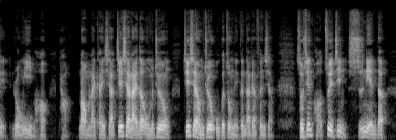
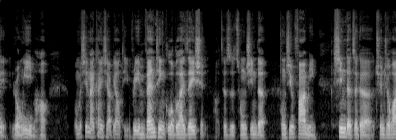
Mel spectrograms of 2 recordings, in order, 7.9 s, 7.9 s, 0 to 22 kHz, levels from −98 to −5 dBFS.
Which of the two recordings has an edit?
first; 2 cuts; at 1.1 s, 6.3 s

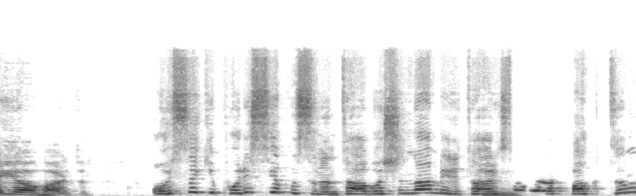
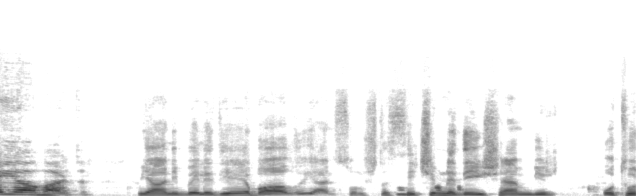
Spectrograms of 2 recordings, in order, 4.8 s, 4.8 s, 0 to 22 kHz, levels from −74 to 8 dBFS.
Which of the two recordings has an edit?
second; 1 cut; at 1.0 s

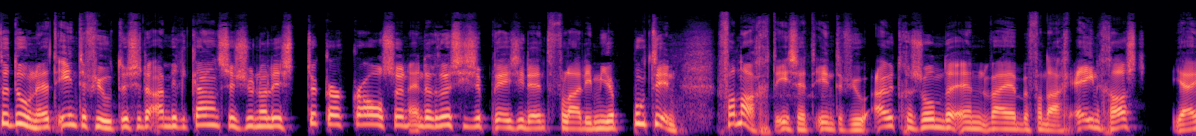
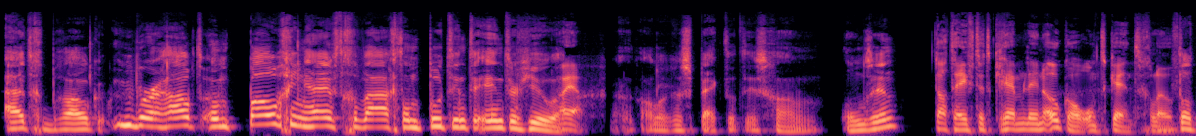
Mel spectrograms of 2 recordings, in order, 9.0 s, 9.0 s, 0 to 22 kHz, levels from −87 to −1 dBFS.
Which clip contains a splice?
second; 1 cut; at 4.5 s

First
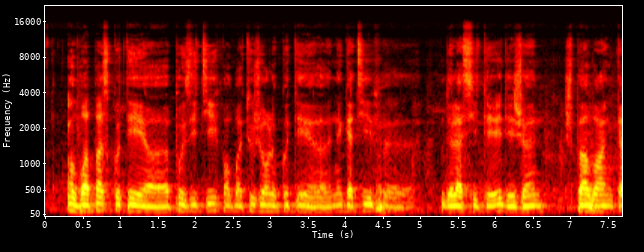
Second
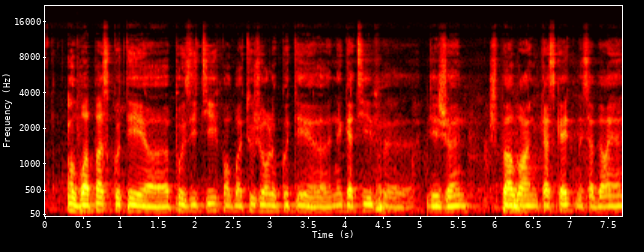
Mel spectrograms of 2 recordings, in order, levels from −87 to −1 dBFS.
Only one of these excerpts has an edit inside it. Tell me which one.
second; 1 cut; at 5.1 s

